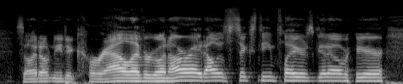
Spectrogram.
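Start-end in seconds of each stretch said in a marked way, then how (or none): 1.7-3.9 easygoing, high voice calling out. Acting out gathering sixteen tournament players: pretend yelling. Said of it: "Yes, I'm yelling".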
